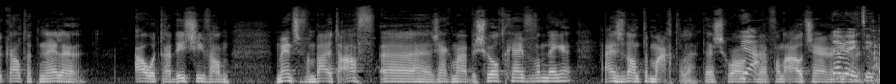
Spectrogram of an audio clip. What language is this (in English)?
Dutch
